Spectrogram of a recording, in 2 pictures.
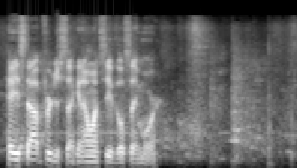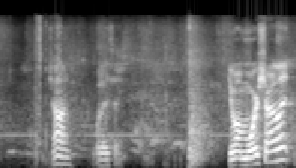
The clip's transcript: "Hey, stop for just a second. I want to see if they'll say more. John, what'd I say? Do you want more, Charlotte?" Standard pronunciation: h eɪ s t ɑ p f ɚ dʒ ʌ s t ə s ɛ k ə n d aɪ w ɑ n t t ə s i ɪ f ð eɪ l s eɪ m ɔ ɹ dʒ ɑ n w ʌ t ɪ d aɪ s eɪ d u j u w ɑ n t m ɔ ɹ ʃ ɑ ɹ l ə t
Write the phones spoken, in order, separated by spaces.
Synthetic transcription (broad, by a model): h eɪ s t ɑ p f ɚ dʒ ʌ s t s ɛ k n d aɪ w ɑ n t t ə s i ɪ f ð eɪ l s eɪ m ɔ ɹ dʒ ɑ n w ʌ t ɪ ɪ s eɪ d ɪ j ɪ w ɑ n m ɔ ɹ ʃ ɑ ɹ l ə t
